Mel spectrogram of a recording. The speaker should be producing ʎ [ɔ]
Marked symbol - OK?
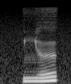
no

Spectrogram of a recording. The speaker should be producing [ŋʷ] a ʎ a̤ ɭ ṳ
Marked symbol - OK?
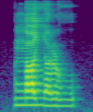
no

